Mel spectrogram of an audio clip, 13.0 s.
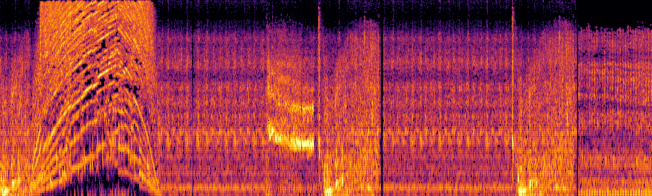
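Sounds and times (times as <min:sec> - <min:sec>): falling tone: 0:00.0 - 0:03.3
truck engine running: 0:00.0 - 0:13.0.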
